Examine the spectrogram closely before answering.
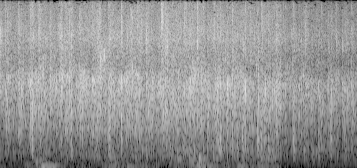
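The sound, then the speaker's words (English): Steady audience applause for the director of the Department of Natural Resources, a dense patter of many hands clapping at once, sustained at an even level throughout with no voices rising above it. “It isn't often that the director of the Department of Natural Resources get applause any place I go.”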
